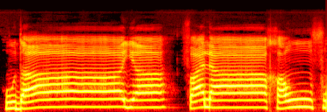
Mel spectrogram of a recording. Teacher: الف سے پہلے باریک پڑھا جانے والا حرف ہے تو الف کو ہم باریک پڑھیں گے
